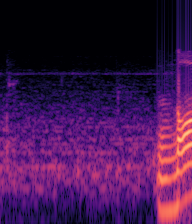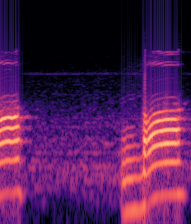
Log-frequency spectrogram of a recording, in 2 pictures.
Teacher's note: The sound will emanate from the same place. So this is pronounced from the top of the tongue and the inner edge of the upper teeth · Term: za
